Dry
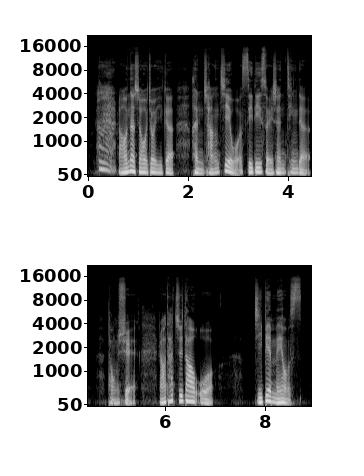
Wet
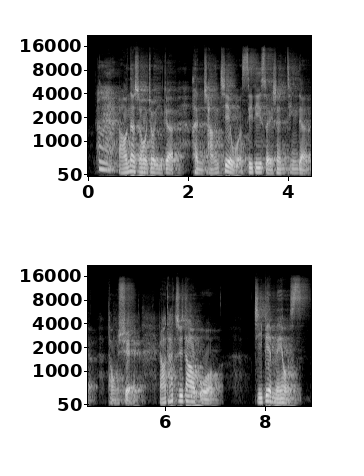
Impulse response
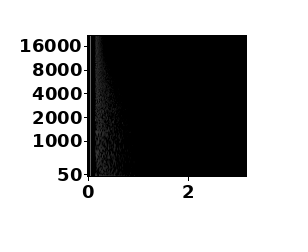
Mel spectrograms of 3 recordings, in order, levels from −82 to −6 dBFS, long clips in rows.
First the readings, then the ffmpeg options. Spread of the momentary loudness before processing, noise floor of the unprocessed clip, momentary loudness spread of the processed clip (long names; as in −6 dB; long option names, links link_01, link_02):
9 LU, −69 dBFS, 10 LU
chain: -filter_complex "[0:a]highpass=260,aeval=exprs='0.422*(cos(1*acos(clip(val(0)/0.422,-1,1)))-cos(1*PI/2))+0.075*(cos(5*acos(clip(val(0)/0.422,-1,1)))-cos(5*PI/2))':channel_layout=same[link_01];[1:a]atrim=start_sample=2205,afade=type=out:start_time=0.36:duration=0.01,atrim=end_sample=16317,asetrate=61740,aresample=44100[link_02];[link_01][link_02]afir=irnorm=-1:irlink=0,volume=5dB"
